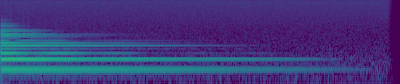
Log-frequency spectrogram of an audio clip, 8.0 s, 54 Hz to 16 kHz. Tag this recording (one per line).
collab-2
el
guitar
Jordan-Mills
lo-fi
lofi
mojomills
tape
vintage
